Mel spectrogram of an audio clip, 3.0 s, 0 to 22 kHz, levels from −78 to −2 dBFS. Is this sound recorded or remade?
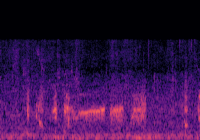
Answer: recorded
